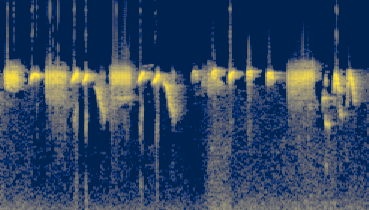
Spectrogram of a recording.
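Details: An Asian pied starling sings persistently in a recording used to lure starlings into fighting, a quick sequence of clear whistled notes and short trills with brief gaps, ending in lower descending chirps.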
